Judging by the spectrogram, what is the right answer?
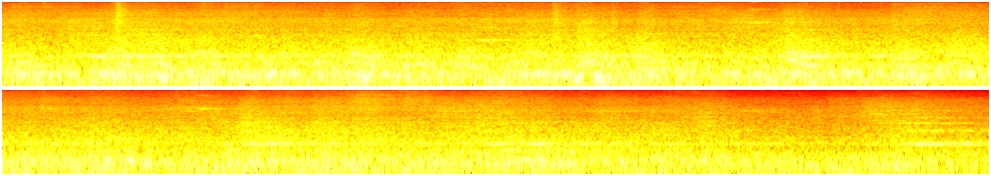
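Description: London Underground S Stock train pulling out of the platform: a steady rumble of wheels on rail with a couple of sharp clicks. It fades over the last few seconds as the train draws away.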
